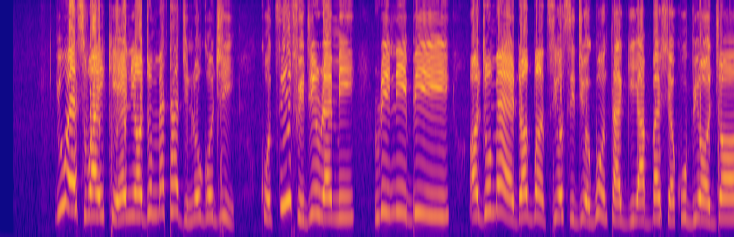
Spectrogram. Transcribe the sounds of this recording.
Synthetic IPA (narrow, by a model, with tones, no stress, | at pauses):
ju˦ɛ˦˨swa˧i˧ke˨ɛ˧˦nĩ˧ɔ˧dũ˦mɛ˦ta˦˨dĩ˨˦lo˦ɡo˦d͡ʒi˦˨ | ko˨ti˦i˦˨fi˨di˨˦ɾɛ˧mĩ˧ | ɾi˦nĩ˦˧biː˦ | ɔ˧dũ˦mɛ˦ɛ˨dɔ˨˦ɡ͡bã˦˨ti˨˦o˦si˧di˧˦o˨ɡ͡bo˦˨n̩˨˦ta˧ɡi˨˧˦a˧ba˦ʃɛ˧ku˦bi˦ɔ˧d͡ʒɔ˦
